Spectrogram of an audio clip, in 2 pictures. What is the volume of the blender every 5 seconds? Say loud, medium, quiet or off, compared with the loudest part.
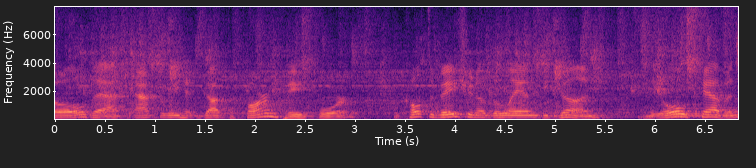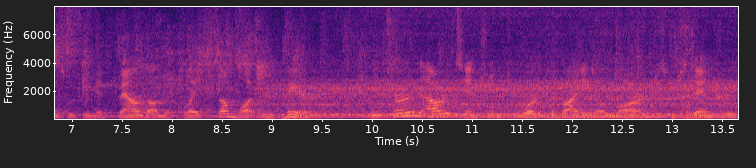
quiet, medium, loud.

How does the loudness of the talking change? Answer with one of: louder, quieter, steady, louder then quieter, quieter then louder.
steady.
